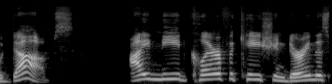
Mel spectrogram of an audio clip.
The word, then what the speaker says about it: Doubs: I've heard people say it's pronounced Dubs, and then people go Romeo Doubs.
